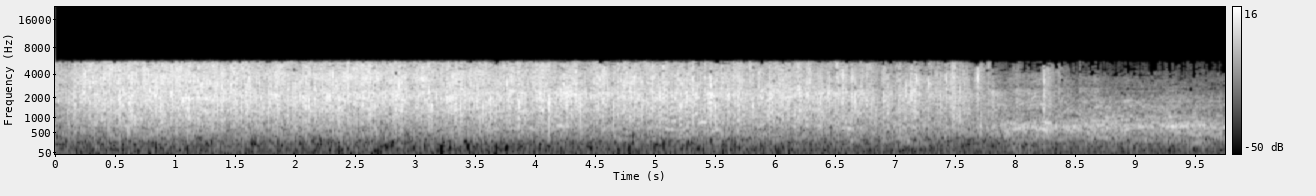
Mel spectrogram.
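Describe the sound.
A big baseball stadium crowd waiting for the game to start cheers and applauds in a dense, steady roar of clapping and voices that fills the whole clip, easing off only slightly near the end.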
